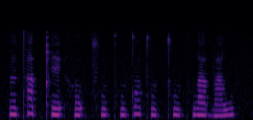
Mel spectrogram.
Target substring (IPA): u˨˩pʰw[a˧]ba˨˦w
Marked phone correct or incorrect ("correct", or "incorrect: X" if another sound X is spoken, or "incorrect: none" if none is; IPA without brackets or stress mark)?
correct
